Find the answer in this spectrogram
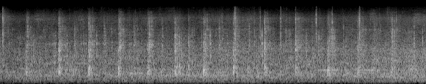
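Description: Plastic shopping cart being pushed across a tile floor, its wheels and basket rattling in a run of sharp clicks, about three a second.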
